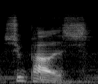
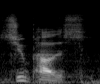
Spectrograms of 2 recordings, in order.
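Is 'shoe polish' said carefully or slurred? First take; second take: slurred; slurred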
